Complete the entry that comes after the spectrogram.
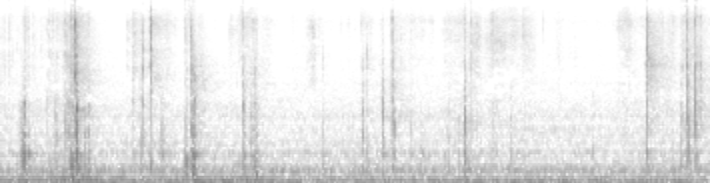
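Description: Long pink nails tap on the flat paper surface of a large yellow-brown manila envelope with a metal clasp. The result is a series of soft, quick, papery taps with a slight crinkle. The taps are dry and short over a low, steady background hum.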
